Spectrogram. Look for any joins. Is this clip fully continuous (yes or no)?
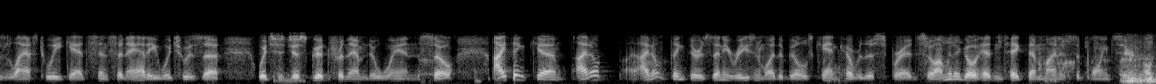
yes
